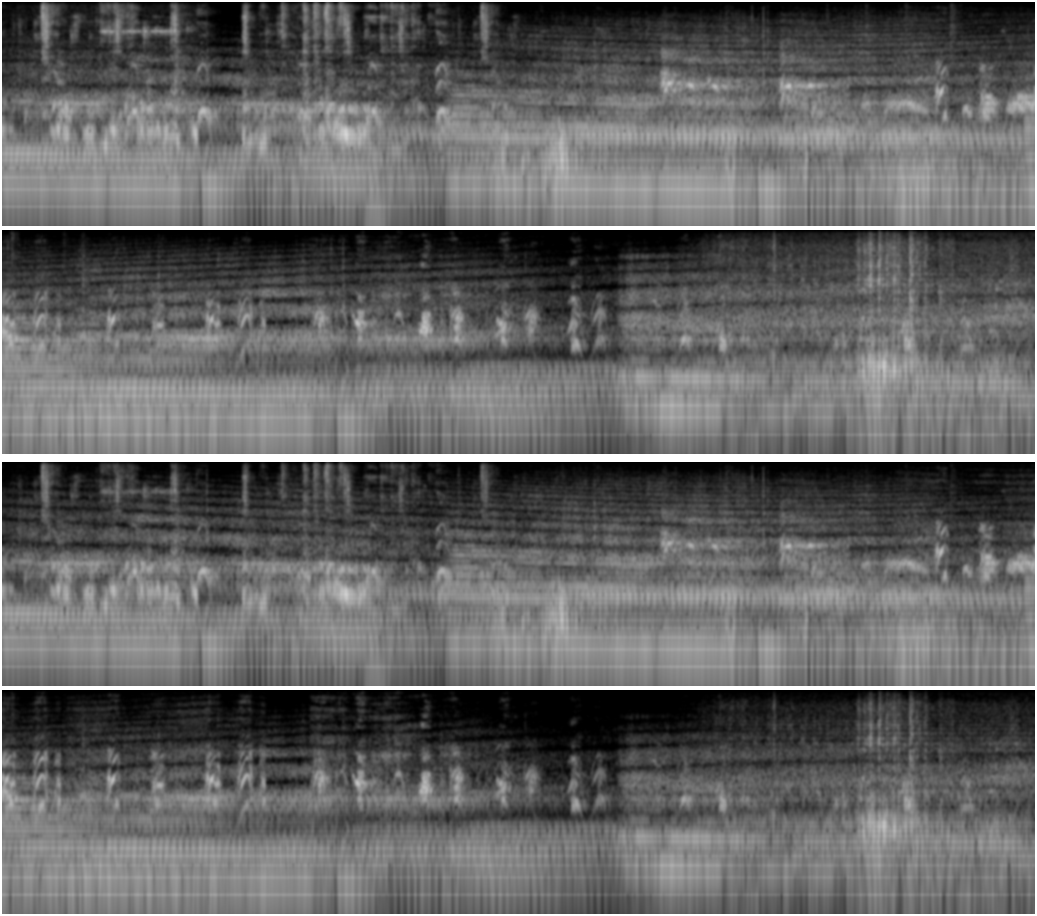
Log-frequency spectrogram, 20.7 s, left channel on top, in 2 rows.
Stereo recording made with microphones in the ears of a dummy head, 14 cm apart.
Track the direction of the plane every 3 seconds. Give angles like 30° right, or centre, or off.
60° right, 40° right, 10° right, 30° left, 50° left, 60° left, 60° left.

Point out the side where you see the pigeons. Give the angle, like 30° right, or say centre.
30° left.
